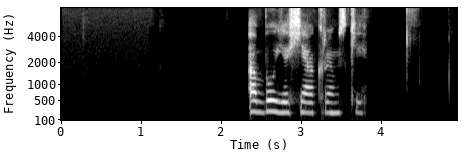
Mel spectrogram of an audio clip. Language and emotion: Russian, neutral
